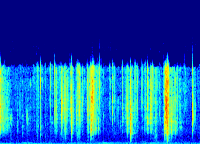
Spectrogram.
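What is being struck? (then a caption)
Bar of soap scraped with a blade. A metal box-cutter blade scrapes and carves thin curls off a solid, palm-sized oval bar of blue soap held in the hand. The result is a series of short, dry, crinkly scraping strokes that are bright and high-pitched, with a few sharper, louder cuts standing out against a quiet background.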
